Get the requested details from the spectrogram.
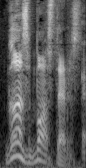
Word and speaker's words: Ghostbusters: Gasbusters. Ghostbusters, Ghostbusters.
